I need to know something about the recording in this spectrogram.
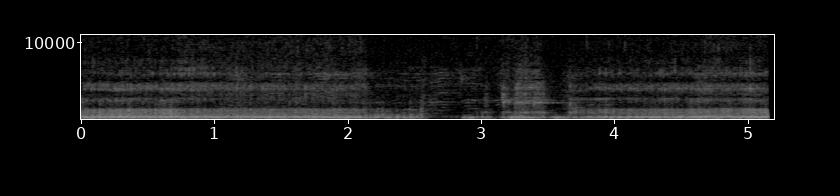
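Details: During a tug of war with a toy, two English bulldogs keep up a low, snoring-like rumbling growl, steady and throaty, interrupted by a short quieter gap midway.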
